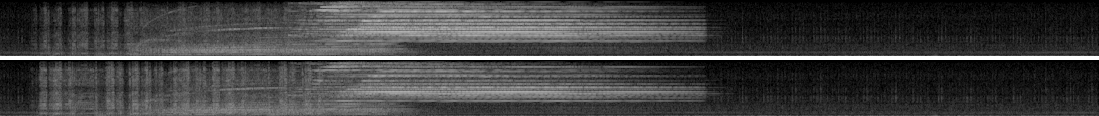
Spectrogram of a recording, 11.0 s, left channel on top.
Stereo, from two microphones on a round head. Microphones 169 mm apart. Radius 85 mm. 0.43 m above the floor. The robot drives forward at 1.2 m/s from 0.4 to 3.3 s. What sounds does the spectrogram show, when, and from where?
1.3 s a blender: 20° left (ahead or behind), 3.5 m; by 3.9 s 10° left (ahead or behind), 6 m
2.9 s a chime: 15° left (ahead or behind), 1.2 m; by 7.1 s 20° left (ahead or behind), 0.9 m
